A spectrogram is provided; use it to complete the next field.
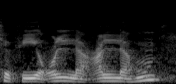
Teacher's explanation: عین کو وسط حلق سے ادا کرتے ہوئے لام کے ساتھ ملاتے ہوئے لام کی حرکت کو کھینچیں گے نہیں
